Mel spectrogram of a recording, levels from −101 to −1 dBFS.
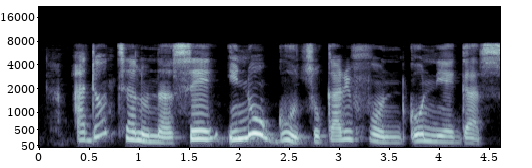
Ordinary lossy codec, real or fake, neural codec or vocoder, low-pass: none; real; none; 7.2 kHz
